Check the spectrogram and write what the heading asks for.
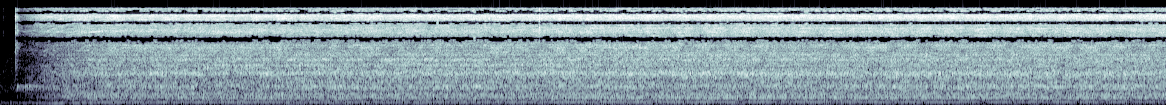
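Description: Handheld heat gun running steadily, its fan whirring up to speed over the first second or so, blowing hot air to dry freshly applied chalk paste.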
